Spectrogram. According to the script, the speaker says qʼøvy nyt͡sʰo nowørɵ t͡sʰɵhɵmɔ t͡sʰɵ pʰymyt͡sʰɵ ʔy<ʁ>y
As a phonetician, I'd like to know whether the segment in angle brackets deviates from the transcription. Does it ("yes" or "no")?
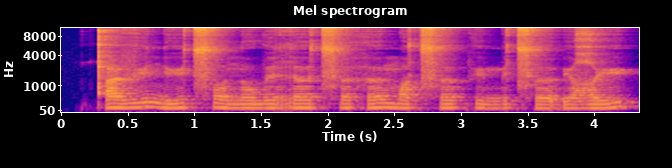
no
